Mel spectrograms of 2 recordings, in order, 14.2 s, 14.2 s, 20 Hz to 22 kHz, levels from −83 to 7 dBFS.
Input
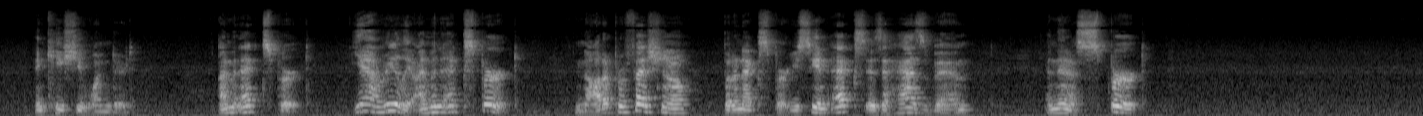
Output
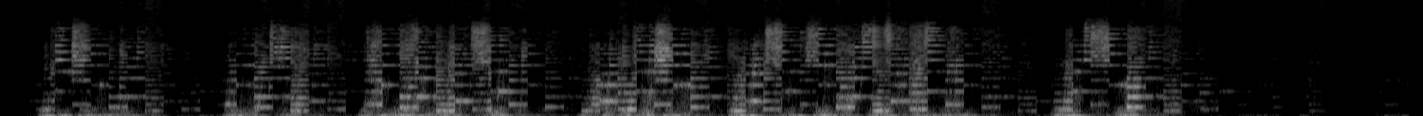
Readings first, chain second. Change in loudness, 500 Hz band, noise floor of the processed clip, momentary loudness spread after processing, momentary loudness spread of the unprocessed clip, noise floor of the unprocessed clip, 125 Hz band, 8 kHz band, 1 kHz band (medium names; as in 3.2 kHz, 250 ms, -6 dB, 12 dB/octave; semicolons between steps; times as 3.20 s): -13.5 dB, -18.0 dB, -75 dBFS, 17 LU, 13 LU, -56 dBFS, -8.5 dB, -7.0 dB, -16.0 dB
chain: drifting ripple filter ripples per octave 1.6, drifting +1.9 Hz, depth 11 dB; gate with hold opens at -42 dBFS; peaking EQ 1.8 kHz -12.5 dB 1.5 oct; noise-vocoded speech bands 8; added noise blue -66 dBFS; transient shaper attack -8 dB, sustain +12 dB; phase dispersion highs, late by 65 ms, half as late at 550 Hz; frequency shift -240 Hz; on a send: frequency-shifting echo 236 ms, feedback 51%, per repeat +47 Hz, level -18 dB; on the sum: resonator arpeggio 5.5 Hz 220–1100 Hz; trim +5 dB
